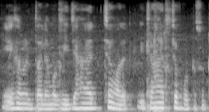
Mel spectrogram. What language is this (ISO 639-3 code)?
mal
